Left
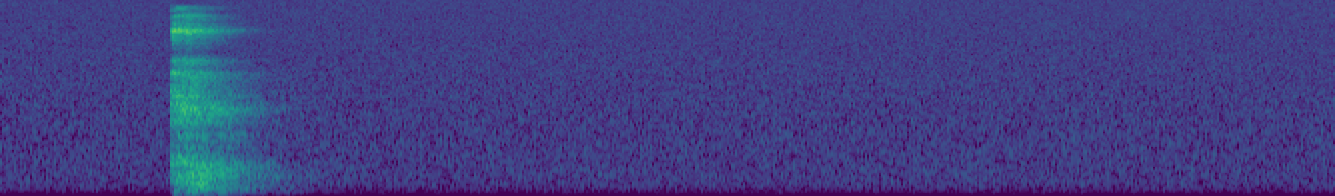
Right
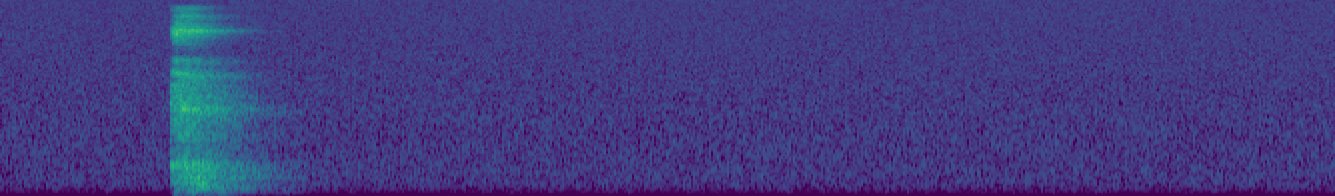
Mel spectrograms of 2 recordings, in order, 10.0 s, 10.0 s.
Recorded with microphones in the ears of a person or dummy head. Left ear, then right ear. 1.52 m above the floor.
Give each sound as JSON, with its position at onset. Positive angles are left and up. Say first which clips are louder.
{"t": 1.3, "sound": "a cough", "louder": "left 2 dB", "side_deg": 5, "distance_m": 6.0}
